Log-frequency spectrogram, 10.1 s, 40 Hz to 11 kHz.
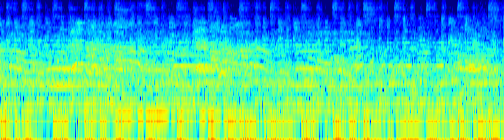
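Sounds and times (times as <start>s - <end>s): backing track with heavy bass: 0.0s - 10.0s
group singing into microphones: 0.0s - 10.0s.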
